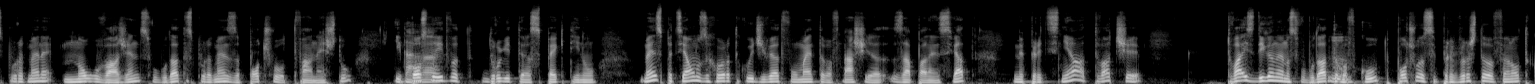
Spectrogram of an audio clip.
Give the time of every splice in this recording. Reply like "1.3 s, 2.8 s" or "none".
none

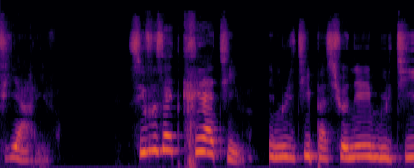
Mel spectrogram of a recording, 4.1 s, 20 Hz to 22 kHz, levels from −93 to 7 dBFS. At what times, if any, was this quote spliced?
1.1 s, 2.7 s

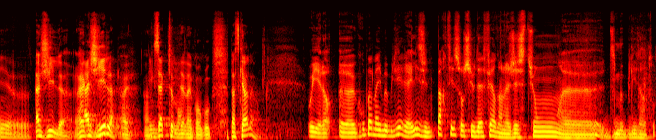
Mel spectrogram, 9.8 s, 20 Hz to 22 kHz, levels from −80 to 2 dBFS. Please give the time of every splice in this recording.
2.1 s

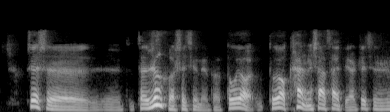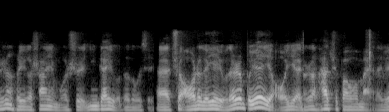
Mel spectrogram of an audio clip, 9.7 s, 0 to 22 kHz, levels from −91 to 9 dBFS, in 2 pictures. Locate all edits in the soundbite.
6.8 s, 8.7 s

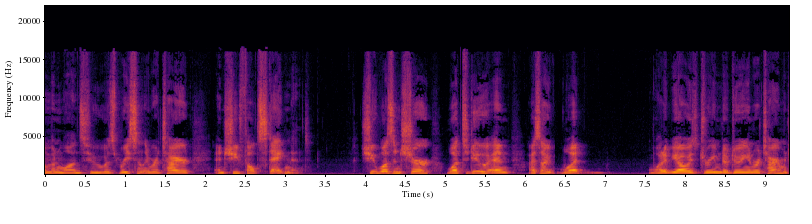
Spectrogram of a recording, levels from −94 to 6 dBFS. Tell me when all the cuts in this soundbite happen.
6.4 s

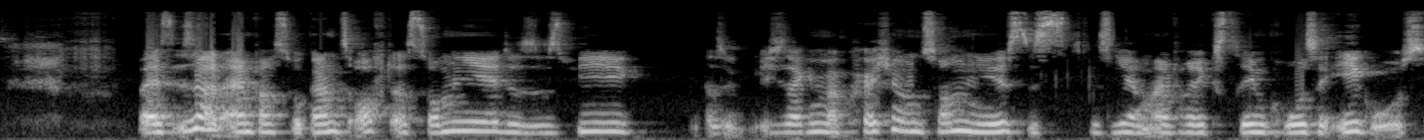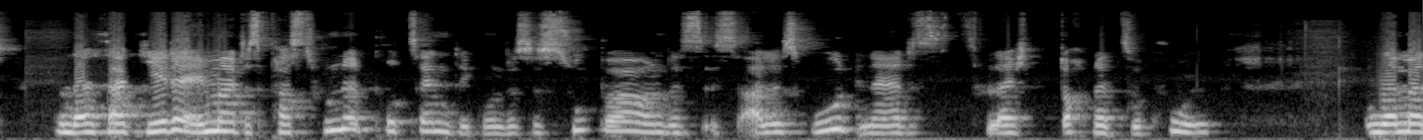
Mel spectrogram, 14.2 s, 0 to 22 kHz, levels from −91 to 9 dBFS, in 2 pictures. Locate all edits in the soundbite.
5.6 s, 11.4 s

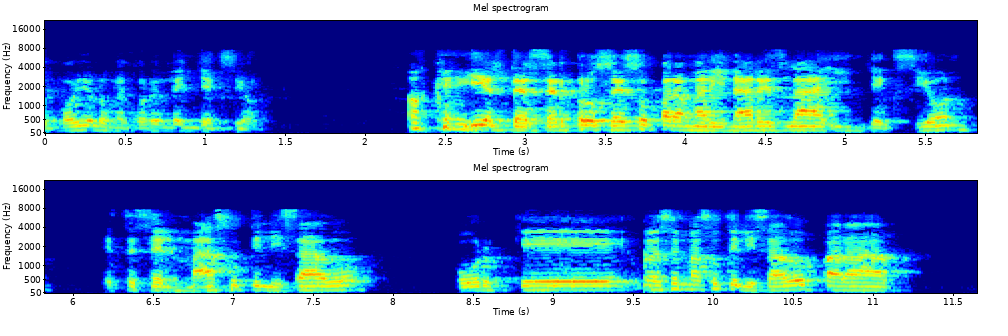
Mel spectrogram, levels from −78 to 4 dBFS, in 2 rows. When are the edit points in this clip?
2.1 s, 9.6 s

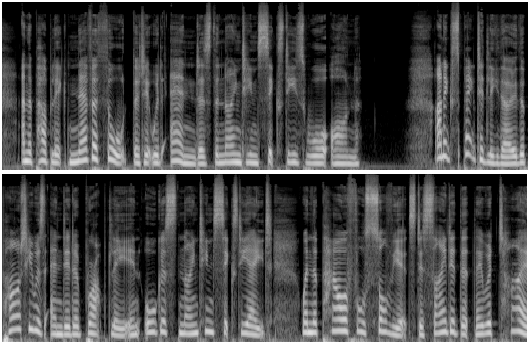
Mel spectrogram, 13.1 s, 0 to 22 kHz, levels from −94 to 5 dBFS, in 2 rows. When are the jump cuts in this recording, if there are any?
none

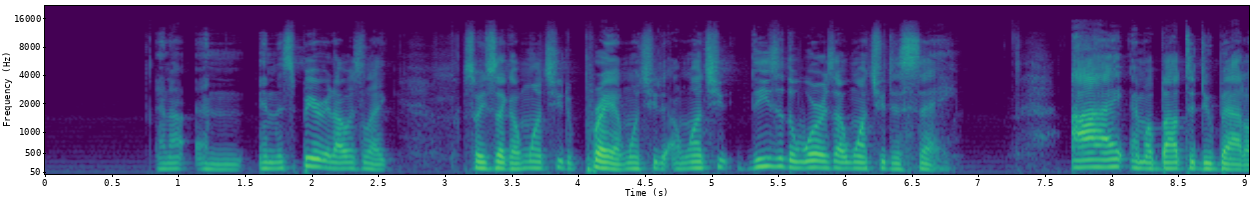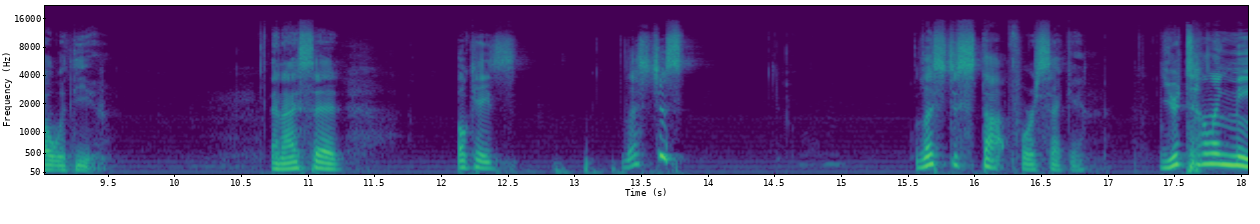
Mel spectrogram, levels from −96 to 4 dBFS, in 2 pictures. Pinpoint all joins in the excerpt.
none

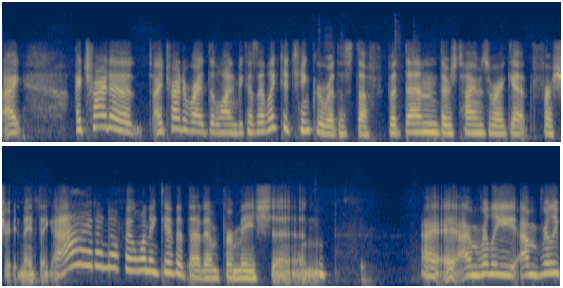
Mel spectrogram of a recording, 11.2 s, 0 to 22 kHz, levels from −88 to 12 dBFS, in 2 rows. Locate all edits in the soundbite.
none

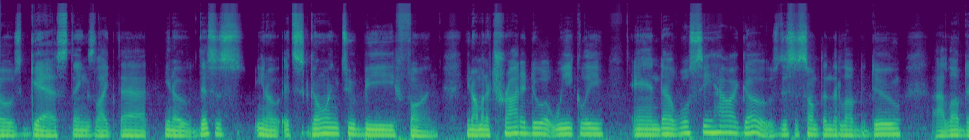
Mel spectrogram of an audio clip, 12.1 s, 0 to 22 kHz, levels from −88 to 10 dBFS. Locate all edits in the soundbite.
1.9 s, 10.5 s

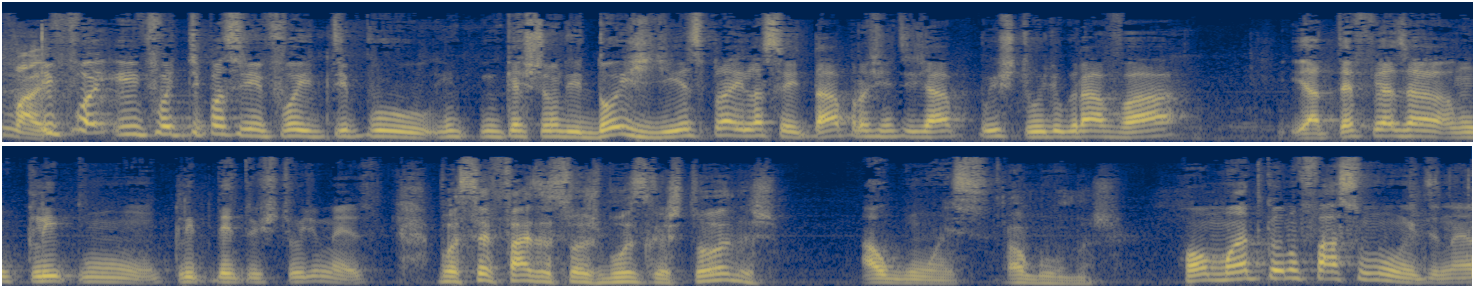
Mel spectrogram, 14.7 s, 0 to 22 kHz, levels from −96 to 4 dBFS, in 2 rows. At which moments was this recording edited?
none

